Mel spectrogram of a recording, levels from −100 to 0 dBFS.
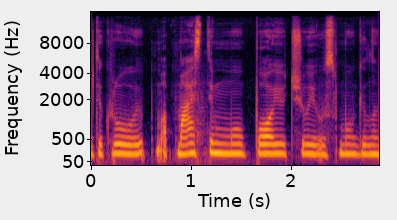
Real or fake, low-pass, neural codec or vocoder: real; 14.4 kHz; none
